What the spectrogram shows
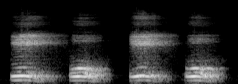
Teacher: জিহ্বা কিন্তু সবচেয়ে উঁচুতে উঠছে না, তার একটু নিচে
